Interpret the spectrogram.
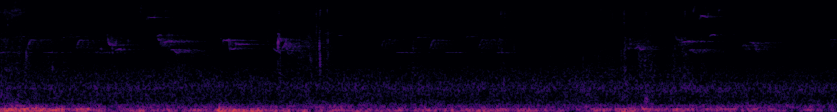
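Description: A small songbird calling in repeated runs of short, clear notes, over a low rumble and a few crisp rustles of dry leaf litter underfoot.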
